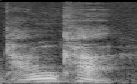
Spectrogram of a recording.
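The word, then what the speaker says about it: 短歌: 80평생을 사러 왔다 단가 우리 한자식 표현은 단가 짧은 노래 일본식 발음은 단카 당카 가인으로 살아왔는데요 봉순아 노래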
